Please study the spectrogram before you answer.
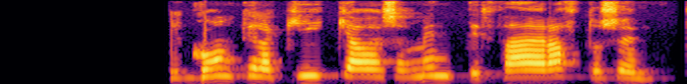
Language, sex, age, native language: Icelandic, female, 30-39, Icelandic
